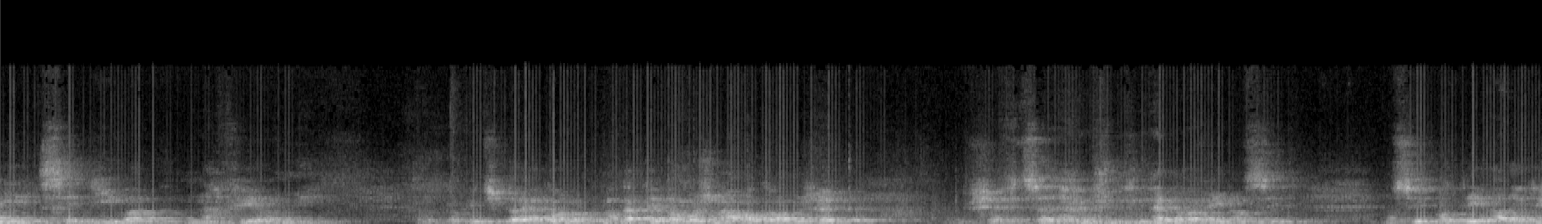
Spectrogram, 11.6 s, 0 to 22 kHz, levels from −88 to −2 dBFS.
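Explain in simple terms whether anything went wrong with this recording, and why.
Block size mismatch (padded), throughout the clip: silent gaps pad out every block, causing a 38.3 Hz buzz and slowing the sound to 0.889 times normal speed.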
